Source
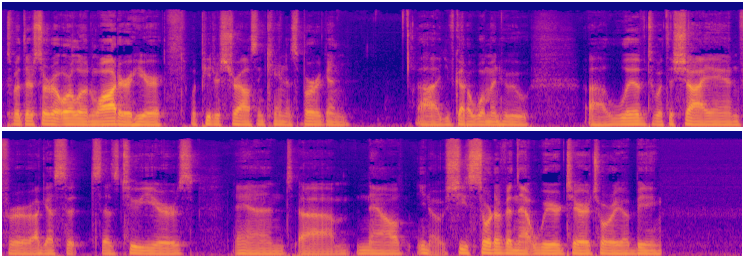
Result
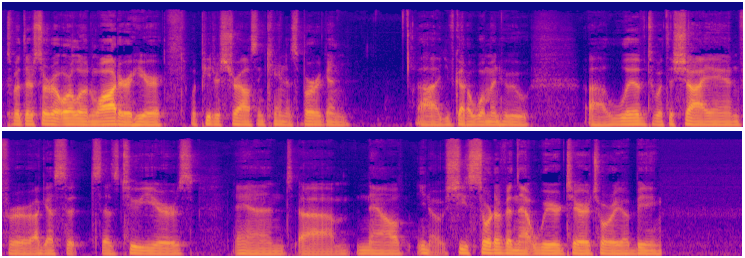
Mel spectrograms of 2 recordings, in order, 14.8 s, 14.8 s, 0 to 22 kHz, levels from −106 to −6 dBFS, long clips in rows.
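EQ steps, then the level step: HPF 73 Hz; high shelf 4100 Hz -7 dB; +1.0 dB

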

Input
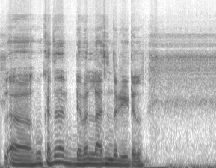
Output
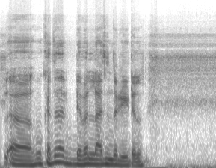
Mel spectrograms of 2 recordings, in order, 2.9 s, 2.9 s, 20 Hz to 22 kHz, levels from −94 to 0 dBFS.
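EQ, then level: low shelf 60 Hz -7.5 dB; high shelf 11000 Hz -7 dB; 0.0 dB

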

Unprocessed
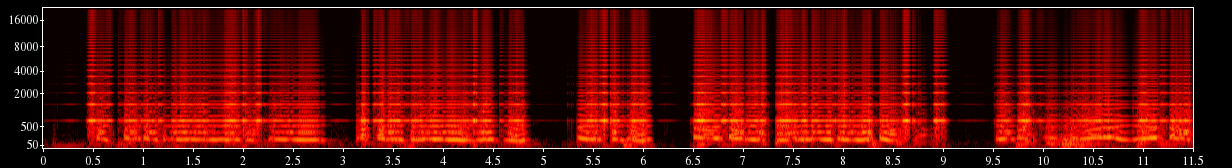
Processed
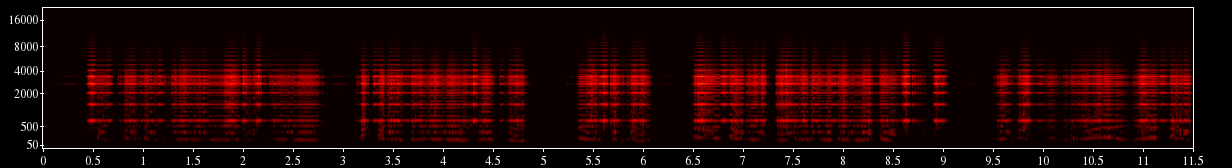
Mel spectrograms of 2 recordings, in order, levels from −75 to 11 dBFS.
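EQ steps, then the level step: band-pass 3100 Hz, Q 6.4; +4.5 dB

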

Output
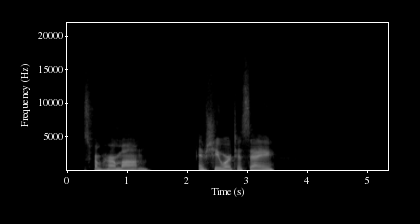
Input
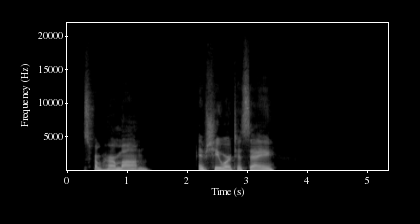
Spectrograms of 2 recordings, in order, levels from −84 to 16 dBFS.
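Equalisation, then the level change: EQ curve 130 Hz 0 dB, 370 Hz -10 dB, 1100 Hz +3 dB, 2200 Hz +4 dB, 5900 Hz -8 dB; -6.5 dB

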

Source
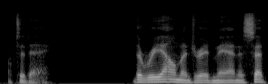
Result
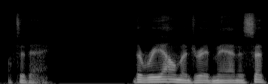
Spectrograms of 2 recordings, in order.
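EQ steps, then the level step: bell 490 Hz +4 dB 2.3 oct; fixed phaser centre 1300 Hz, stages 4; 0.0 dB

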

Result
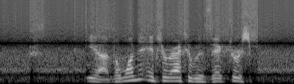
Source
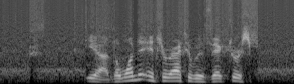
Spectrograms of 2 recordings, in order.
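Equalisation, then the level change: HPF 91 Hz; dynamic EQ 3000 Hz, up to +5 dB, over -32 dBFS, Q 0.76; fixed phaser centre 1100 Hz, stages 4; +5.0 dB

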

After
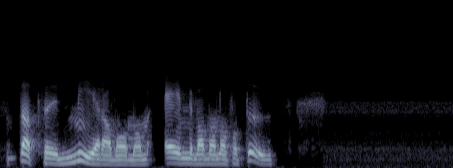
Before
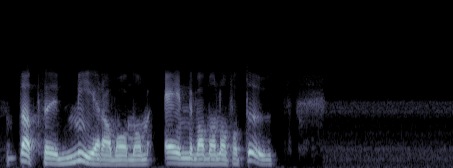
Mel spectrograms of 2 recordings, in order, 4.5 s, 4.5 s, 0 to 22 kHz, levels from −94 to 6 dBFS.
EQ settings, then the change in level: steep low-pass 2100 Hz 36 dB/oct; -5.0 dB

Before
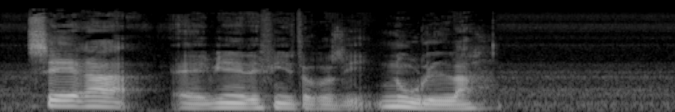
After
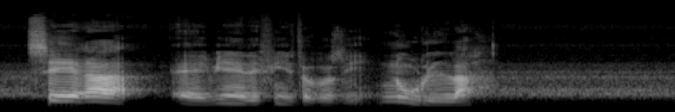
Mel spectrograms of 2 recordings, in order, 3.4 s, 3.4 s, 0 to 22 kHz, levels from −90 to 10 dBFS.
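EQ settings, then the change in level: elliptic high-pass 540 Hz, stop band 70 dB; LPF 10000 Hz 12 dB/oct; high shelf 2800 Hz -12 dB; +4.5 dB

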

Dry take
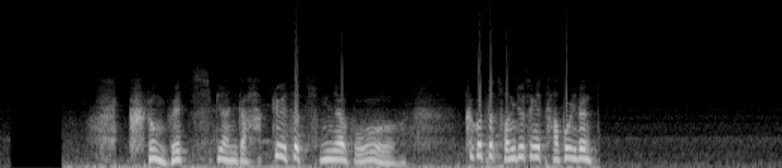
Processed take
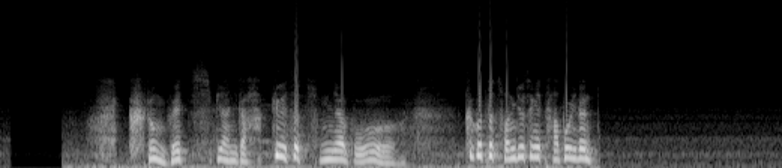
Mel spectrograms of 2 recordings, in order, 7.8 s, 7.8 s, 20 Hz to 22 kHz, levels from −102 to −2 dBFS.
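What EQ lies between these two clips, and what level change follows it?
bell 260 Hz +11.5 dB 0.68 oct; 0.0 dB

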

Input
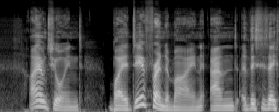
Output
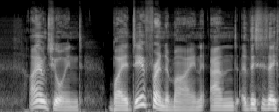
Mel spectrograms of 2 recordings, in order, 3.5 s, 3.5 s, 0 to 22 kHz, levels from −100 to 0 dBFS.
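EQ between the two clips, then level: bell 390 Hz +11.5 dB 0.91 oct; +2.0 dB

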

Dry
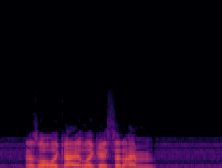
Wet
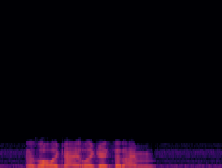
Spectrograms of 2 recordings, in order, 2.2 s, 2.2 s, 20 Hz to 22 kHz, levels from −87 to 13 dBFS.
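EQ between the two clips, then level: LPF 1300 Hz 12 dB/oct; low shelf 280 Hz -10 dB; fixed phaser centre 950 Hz, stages 8; +5.5 dB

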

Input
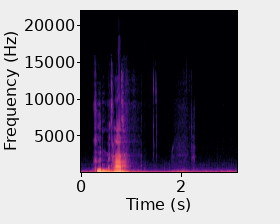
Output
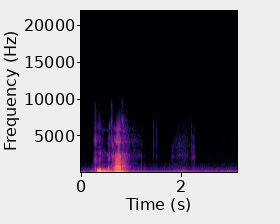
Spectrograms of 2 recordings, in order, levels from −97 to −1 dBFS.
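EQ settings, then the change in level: speaker cabinet 120–5500 Hz, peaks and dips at 220 Hz -6 dB, 1000 Hz -6 dB, 1500 Hz -9 dB, 3100 Hz -3 dB; 0.0 dB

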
